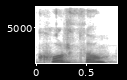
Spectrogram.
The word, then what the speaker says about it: Corzo: The Corzo is this stag, and there you see that Z that I was talking about, but it's pronounced like a TH, a soft th, not a V, so Corzo.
